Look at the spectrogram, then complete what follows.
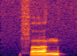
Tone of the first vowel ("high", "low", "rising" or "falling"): rising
